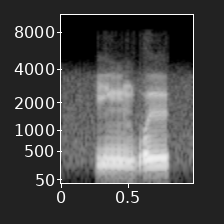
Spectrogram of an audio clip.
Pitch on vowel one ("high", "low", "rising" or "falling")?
low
